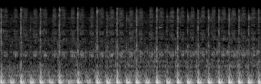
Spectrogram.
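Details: Yamaha SR400 single: sharp regular clack about ten times a second from the top end at idle; valve rocker arm has side-to-side play and rattles, oil reaching the head normally.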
